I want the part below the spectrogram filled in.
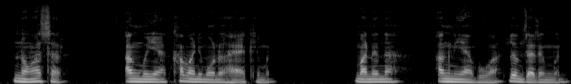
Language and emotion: Bodo, sad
